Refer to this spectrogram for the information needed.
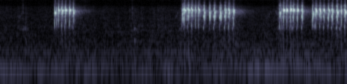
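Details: Endemic Javan tesia giving its long ngebren song: three bursts of high, sharp, rapidly pulsed trilling, separated by brief pauses, with a faint low hum underneath.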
